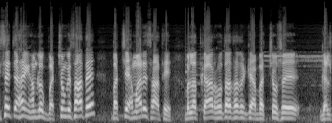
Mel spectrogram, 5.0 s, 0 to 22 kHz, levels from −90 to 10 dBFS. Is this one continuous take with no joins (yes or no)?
no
